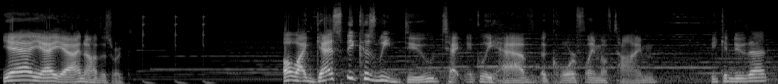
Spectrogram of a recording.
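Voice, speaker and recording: A man's voice: mid-range voice, big pitch swings, normal speed, bright, forceful tone, soft background music. A man streaming a game, chatting casually and reacting to the story as it plays. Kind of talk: casual live stream commentary.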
